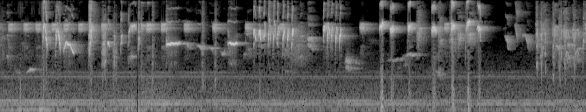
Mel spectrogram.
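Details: Purple-throated sunbird, a young bird just past its speckled juvenile stage, chattering in an excited, continuous stream. It strings together high whistled chips, thin squeaks and slurred notes almost without a break, over a soft steady hum.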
